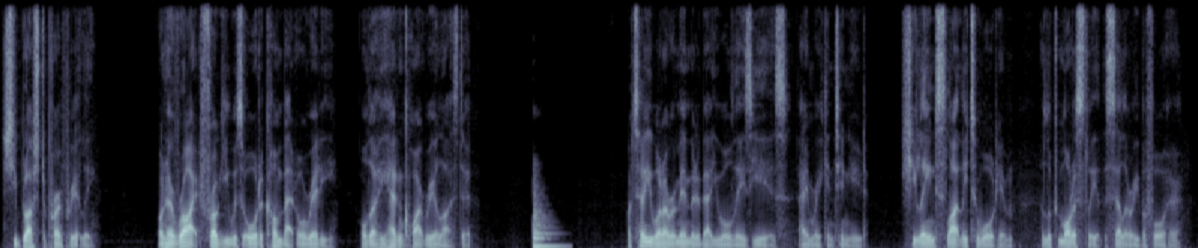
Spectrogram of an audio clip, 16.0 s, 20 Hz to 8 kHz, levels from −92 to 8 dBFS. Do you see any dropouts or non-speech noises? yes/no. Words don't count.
yes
